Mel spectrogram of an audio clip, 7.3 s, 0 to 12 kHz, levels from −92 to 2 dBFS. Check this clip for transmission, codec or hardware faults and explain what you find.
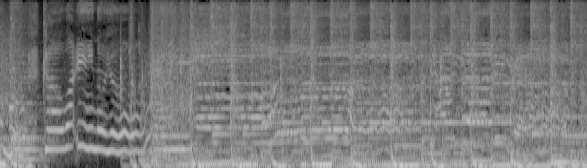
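I find no faults to report in this clip.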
